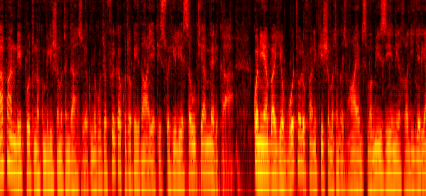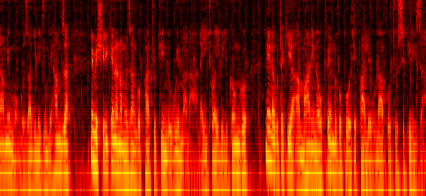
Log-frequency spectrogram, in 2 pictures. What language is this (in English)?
Swahili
